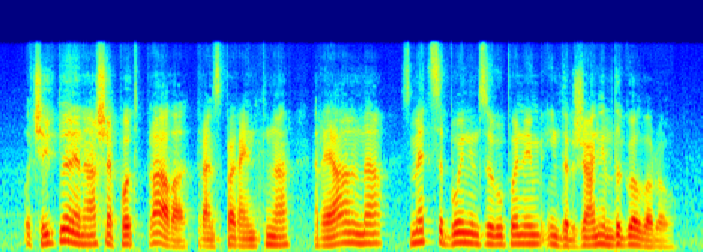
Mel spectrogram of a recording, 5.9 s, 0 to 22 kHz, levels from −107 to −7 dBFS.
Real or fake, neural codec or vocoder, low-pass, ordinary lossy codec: fake; codec, 16 kHz in and 24 kHz out, 0.6 kbps, FocalCodec, streaming, 4096 codes; 10.8 kHz; none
